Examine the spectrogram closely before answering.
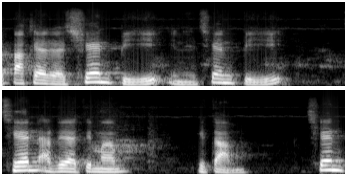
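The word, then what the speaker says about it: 铅笔: Kalau nada 3 yang paling belakang itu kita harus bacanya penuh. Tadi kebetulan ini pi, nada ketiga kan, maka dia harus baca penuh. Pi, qian pi, nggak seperti tadi ini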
